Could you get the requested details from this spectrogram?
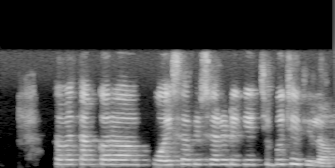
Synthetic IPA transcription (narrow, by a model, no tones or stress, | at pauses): t̪omet̪aŋkɔɾɔpojsabisɔjɾeɖiɡit͡ʃʰibud͡ʑʱit̪ʰilɔ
